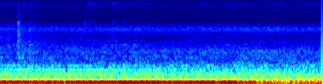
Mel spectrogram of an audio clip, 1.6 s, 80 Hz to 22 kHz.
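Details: 2001 Toyota Camry after timing belt, roller and pulley replacement and correct-rated fuses, previously with erratic RPM when braking: steady low hum, even pitch, no hunting or surging; normal idle.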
